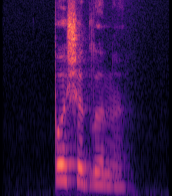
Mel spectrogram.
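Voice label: "пӧсьӧдлыны", Komi, female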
